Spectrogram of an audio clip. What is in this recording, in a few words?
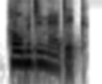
"Homogenetic", Indian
